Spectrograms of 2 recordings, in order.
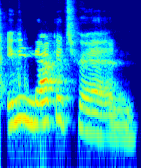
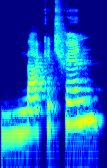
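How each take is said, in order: First: AMY MACATRIN read out slowly and surely; slow announcement. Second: MACATRIN said softly with a questioning rise; unsure rising question. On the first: Host naming the giveaway winner, Amy Macatrin in a slow, settled announcement. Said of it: "the name that just keeps popping out". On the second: Host checking the winner's last name, Macatrin as a soft, unsure question. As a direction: try out Macatrin tentatively, quietly, ending upward. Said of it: "how do you say her last name?". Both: Real, not acted.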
